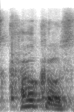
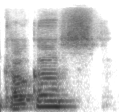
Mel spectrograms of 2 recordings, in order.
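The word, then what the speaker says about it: Kokkos: motivation to write those compilers so instead this cocos library has emerged it's spelled k-o-k-k-o-s it's simply a c-plus plus library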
